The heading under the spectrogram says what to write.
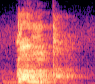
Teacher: इसके उदाहरण है गंध, ग लघु है लेकिन इसके बाद अंध संयुक्ताक्षर है। संयुक्ताक्षर से पूर्व ग है, लघु होने के बाद भी इसकी दो मात्रा गिनी जाती है।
